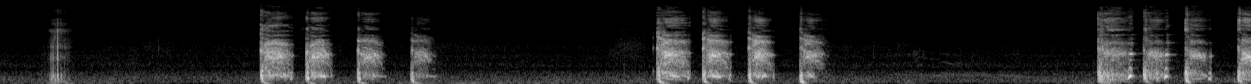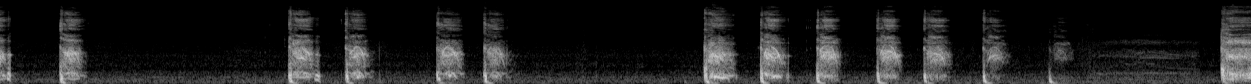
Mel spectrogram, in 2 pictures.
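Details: Wheezy cough in bed at the onset of the illness: repeated bouts of four to six harsh coughs, with a faintly wheezy, tight quality between them.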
